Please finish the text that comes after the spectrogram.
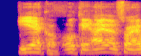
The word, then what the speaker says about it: Yacoub: Yakob. Yakob.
